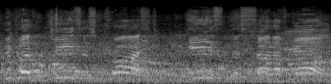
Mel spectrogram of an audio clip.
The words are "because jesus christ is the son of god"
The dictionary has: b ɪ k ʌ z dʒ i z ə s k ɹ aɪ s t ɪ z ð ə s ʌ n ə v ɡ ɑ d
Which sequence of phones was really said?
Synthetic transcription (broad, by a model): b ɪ k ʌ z dʒ i z ə s k ɹ aɪ s t ɪ z ð ə s ʌ n ə v ɡ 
